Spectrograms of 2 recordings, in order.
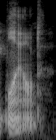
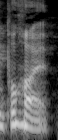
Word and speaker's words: Blount: It might be Blunt, but it's written as Blount, so it's going to be Blount. – You're from North Carolina. You pronounce it however you want to, boo. – Thanks. – We say Blunt, but we're also from Alabama, so take that as you will.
